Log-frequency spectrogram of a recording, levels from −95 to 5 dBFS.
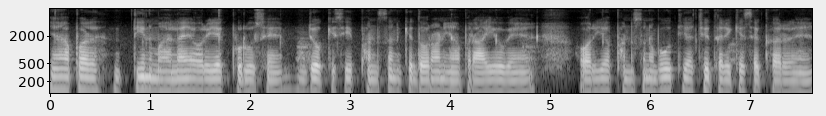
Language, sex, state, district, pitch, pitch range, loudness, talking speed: Hindi, male, Chhattisgarh, Kabirdham, 115 Hz, 110-120 Hz, -20 LUFS, 230 wpm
